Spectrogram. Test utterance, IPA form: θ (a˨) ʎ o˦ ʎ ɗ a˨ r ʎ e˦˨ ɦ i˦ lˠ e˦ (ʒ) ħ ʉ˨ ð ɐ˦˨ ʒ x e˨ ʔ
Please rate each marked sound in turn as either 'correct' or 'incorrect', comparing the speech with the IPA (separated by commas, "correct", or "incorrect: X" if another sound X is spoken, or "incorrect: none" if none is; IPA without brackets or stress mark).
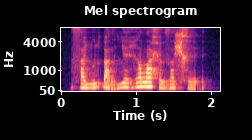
correct, incorrect: none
